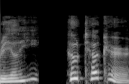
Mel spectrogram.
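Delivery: eager, very high-pitched. Narrator reads Violet responding to Ethan before the narrator could, excited. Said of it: "Violet excitedly responded".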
